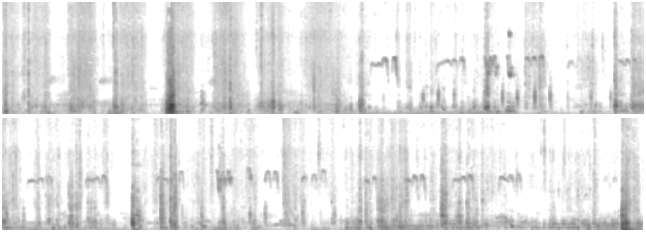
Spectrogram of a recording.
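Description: A wooden straightedge scrapes and slaps across wet concrete.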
